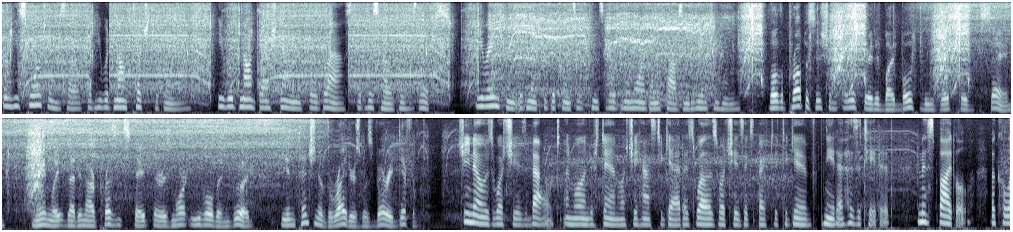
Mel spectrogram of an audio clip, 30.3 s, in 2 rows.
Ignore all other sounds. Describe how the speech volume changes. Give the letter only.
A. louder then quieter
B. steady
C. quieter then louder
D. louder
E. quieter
B.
